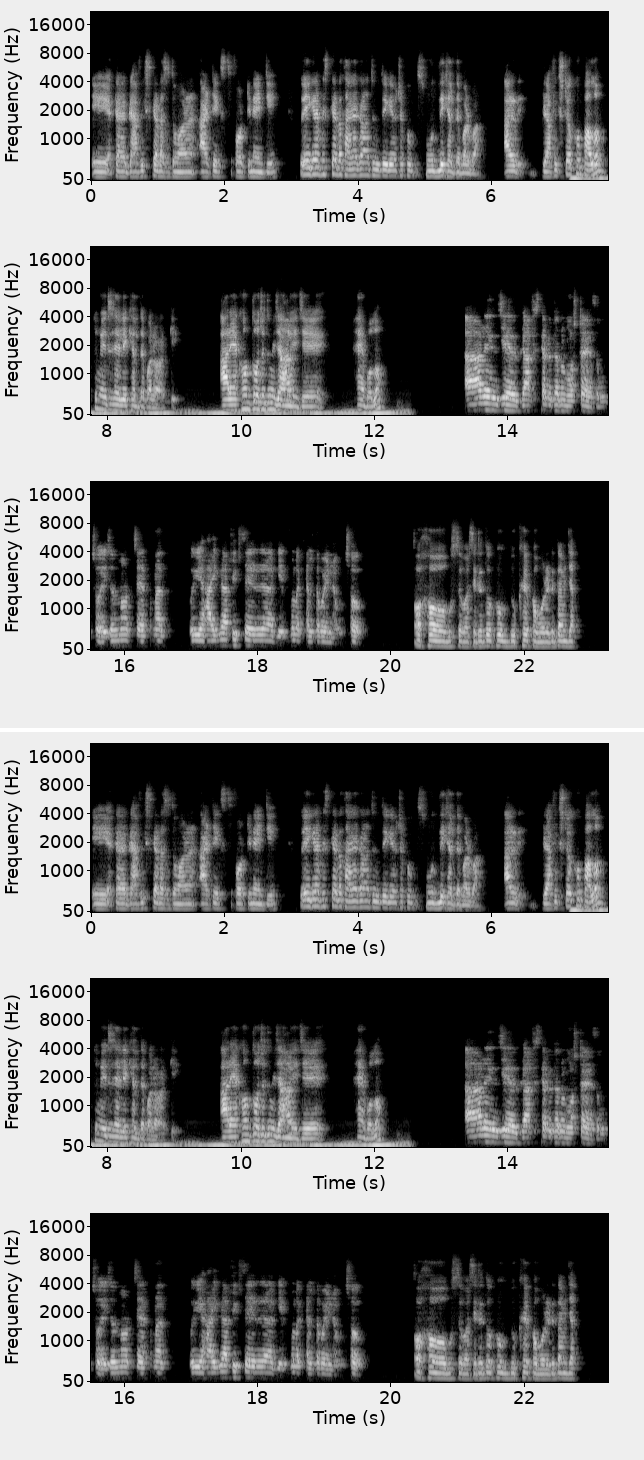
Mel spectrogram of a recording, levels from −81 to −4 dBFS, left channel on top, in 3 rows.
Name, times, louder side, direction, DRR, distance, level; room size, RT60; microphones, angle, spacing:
voice 1, 0.0-2.8 3.1-5.8 6.2-6.5 6.8-9.0 9.7-11.2 11.7-12.2 20.3-22.7, left 3 dB, 60° left, 1.0 m, -23 dB
sound 1, 7.2-12.5, right 1 dB, 10° right, 0.8 m, -29 dB
voice 2, 13.4-16.6 17.0-19.5, left 2 dB, 30° left, 0.9 m, -24 dB
6.9 x 2.3 x 2.9 m
head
